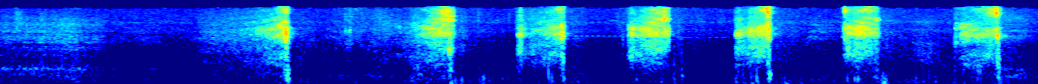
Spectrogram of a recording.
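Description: Faint, scratchy rubbing strokes at irregular intervals, about seven of them, of a hand brushing sawdust across the freshly sawn face of a log slab.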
